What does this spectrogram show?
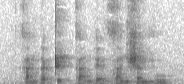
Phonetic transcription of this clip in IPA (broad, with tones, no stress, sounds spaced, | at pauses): k a˧ ŋ ɗ a˨˩ k̚ ʈ ɨ˨˩ t̚ k a˨˩˨ n ɗ ɛ˨˩˨ w x a˧˥ n ʂ ɛ˧ m j u˧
